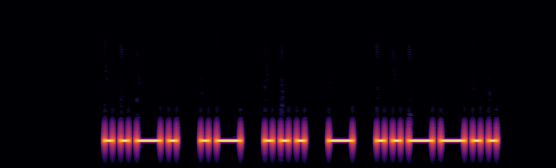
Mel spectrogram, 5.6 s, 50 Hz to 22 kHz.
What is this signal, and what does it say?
Morse code, heard as a keyed tone, about 15 wpm, 700 Hz. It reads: FAST?
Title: 3x Word-Spacing - Sentences from Top 400 Words - 15wpm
